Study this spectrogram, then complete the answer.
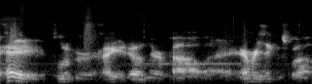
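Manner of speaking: put-on deep bass voice, dropped extra low. Greeting Fluger, whom he calls brother, with more bass in the voice. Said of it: "put a little more bass in my voice".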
